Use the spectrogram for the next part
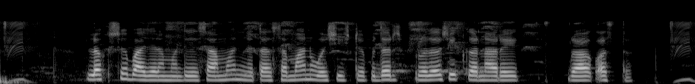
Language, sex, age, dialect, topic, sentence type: Marathi, female, 25-30, Southern Konkan, banking, statement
